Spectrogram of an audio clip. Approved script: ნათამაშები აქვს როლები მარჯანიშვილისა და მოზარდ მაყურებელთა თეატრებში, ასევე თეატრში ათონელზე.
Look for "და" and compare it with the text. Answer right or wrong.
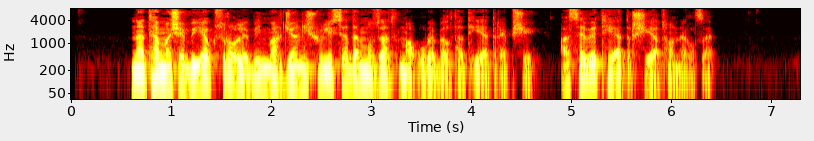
right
